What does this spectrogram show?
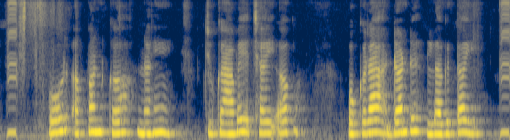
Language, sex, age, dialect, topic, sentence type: Maithili, male, 31-35, Bajjika, banking, statement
